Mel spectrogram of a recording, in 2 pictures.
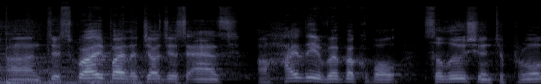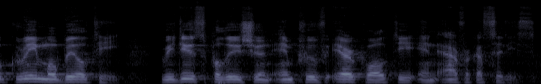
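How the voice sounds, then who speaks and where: A man's voice: mid-range voice, steady tone, moderate pace, a bit bright. A man announcing an award winner, building up to the name. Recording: clear music under the voice.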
